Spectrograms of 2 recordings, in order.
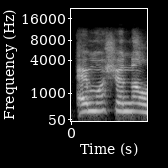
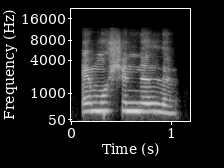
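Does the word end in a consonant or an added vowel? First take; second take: consonant; added vowel. First: The word ends cleanly on its final consonant. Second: An extra vowel is added after the final consonant.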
